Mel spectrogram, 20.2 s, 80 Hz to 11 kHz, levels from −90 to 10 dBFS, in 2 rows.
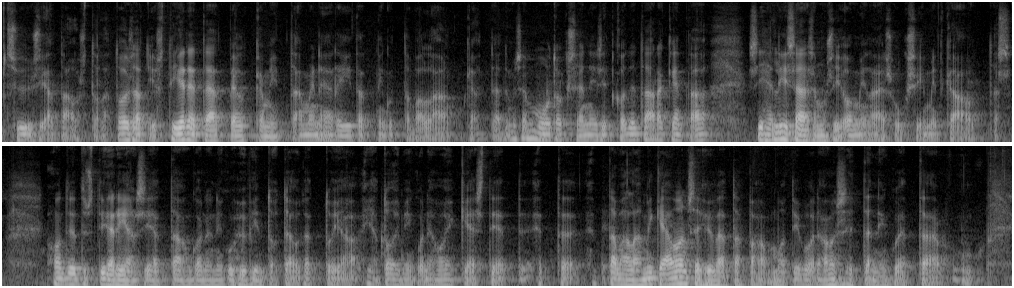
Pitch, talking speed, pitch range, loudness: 100 Hz, 155 wpm, 95-110 Hz, -27 LUFS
